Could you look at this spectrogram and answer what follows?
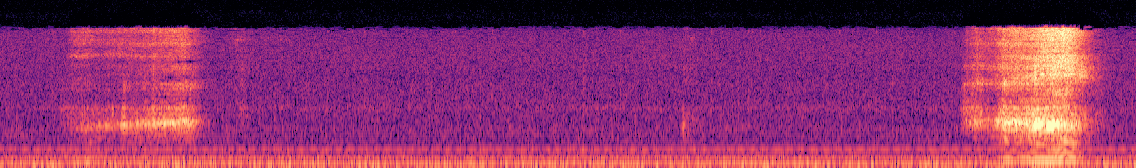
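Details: Two breathy, rasping snores about nine seconds apart with steady room hum between, ordinary sleep snoring recorded with the SnoreLab app.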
